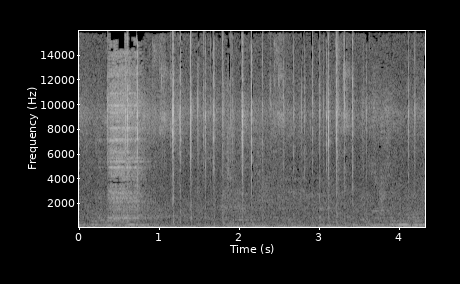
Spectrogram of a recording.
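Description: Typing on a computer keyboard: a quick run of keystroke clicks from about a second in, with a short hiss just before the typing starts, over a low steady hum.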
